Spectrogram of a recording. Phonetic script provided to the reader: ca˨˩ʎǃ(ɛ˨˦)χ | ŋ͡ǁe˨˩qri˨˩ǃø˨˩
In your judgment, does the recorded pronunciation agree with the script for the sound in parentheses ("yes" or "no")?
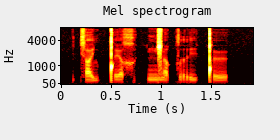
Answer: no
